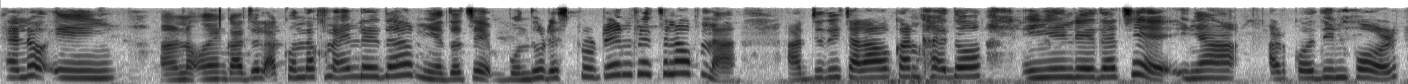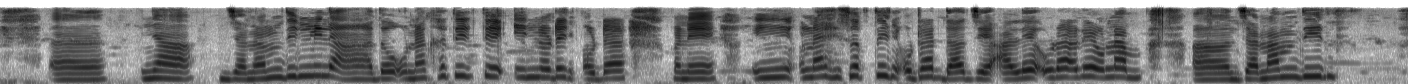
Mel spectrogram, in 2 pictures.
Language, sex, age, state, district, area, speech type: Santali, female, 18-30, West Bengal, Malda, rural, spontaneous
